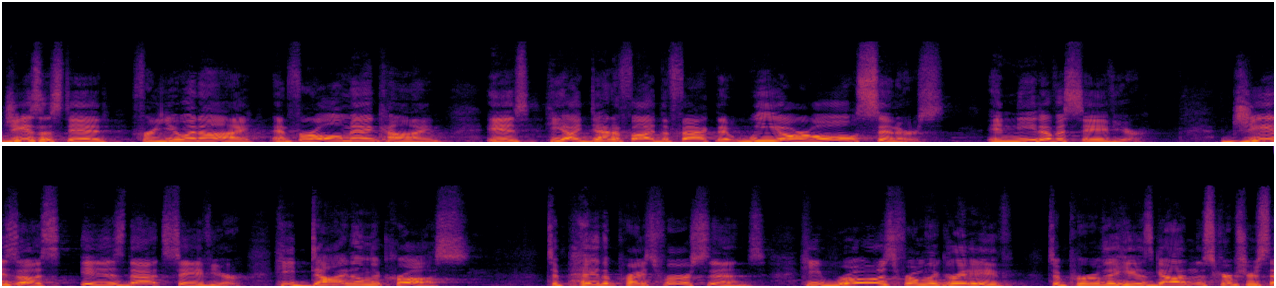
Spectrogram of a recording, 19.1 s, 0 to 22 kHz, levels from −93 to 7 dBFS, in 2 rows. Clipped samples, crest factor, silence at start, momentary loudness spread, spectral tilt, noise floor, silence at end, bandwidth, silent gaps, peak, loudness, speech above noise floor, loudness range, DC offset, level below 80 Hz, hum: under 0.1%; 18 dB; 0 s; 11 LU; -6 dB/octave; -65 dBFS; 0 s; 15 kHz; none; -12 dBFS; -30 LUFS; 36 dB; 4 LU; under 0.1%; -74 dBFS; none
